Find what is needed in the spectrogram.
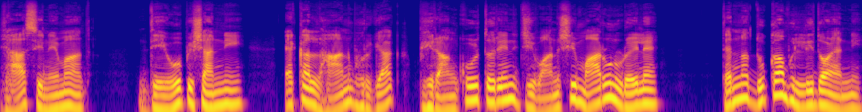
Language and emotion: Goan Konkani, sad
